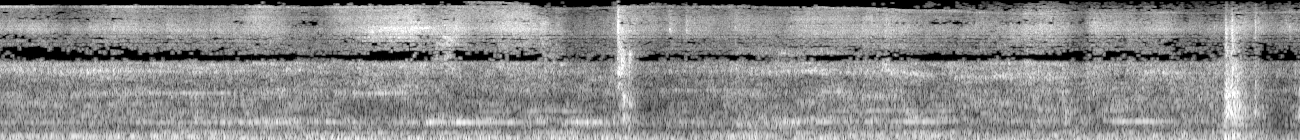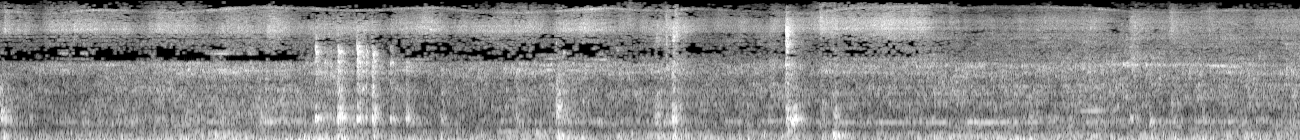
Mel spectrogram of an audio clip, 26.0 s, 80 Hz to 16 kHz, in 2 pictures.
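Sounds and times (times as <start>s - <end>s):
excavator diesel engine running: 0.0s - 26.0s
metallic clanks and knocks: 16.1s - 17.2s.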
